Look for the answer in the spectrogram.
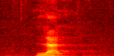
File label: language, Mokilese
